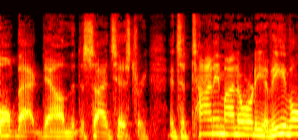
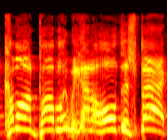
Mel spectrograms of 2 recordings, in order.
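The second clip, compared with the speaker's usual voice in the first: urgent rallying call; 12 semitones higher than usual. Pretend. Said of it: "and I'm like".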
